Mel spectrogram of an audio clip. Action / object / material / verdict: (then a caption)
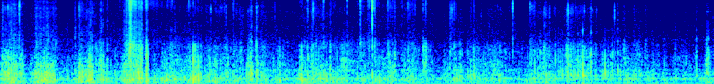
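scrape / large lump of rock salt / rock salt / none. Fingers scratch and tap the rough surface of a large, solid lump of glowing pink Himalayan rock salt in a salt lamp. The result is quiet, dense, crackly scratching with irregular soft taps that give short, dry clicks with brief bright edges.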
